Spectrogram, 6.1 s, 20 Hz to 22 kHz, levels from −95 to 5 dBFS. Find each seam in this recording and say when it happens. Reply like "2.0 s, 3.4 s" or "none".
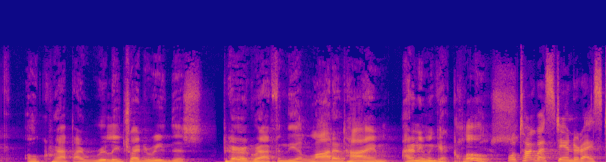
2.1 s, 3.4 s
